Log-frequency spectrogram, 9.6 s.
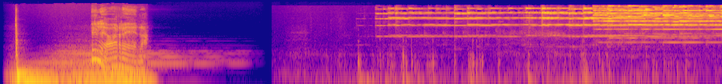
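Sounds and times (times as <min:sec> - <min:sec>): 
brief low hum: 0:00.1 - 0:03.3
speech: 0:01.4 - 0:02.0
horse sleigh shaft bells jingling: 0:04.9 - 0:09.6.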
